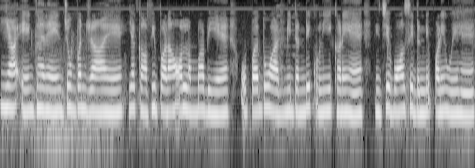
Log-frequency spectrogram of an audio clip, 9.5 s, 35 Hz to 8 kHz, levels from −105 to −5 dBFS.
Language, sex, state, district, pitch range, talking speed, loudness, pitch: Hindi, female, Uttar Pradesh, Deoria, 215-235 Hz, 190 wpm, -20 LUFS, 220 Hz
